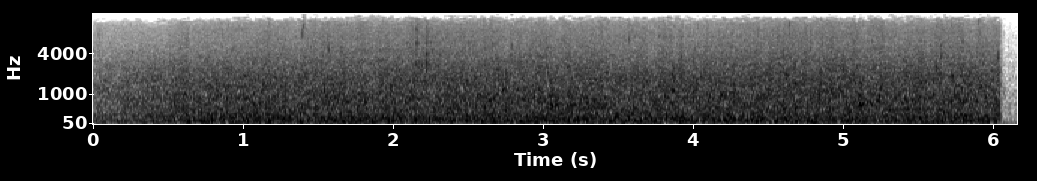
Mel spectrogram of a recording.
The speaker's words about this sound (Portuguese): Represa jorra água.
